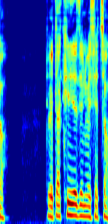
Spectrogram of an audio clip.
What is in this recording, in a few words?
"cudd", Welsh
